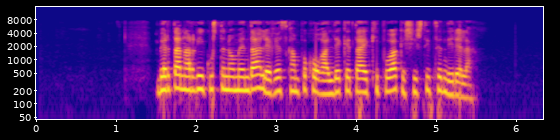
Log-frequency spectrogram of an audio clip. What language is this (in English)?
Basque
